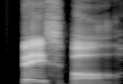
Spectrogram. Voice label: "baseball", English

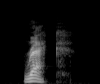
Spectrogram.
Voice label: "wreck", voice, english

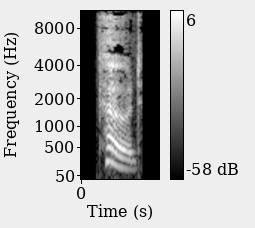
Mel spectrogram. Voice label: "code", voice

